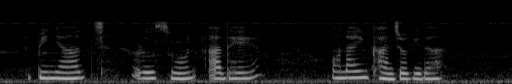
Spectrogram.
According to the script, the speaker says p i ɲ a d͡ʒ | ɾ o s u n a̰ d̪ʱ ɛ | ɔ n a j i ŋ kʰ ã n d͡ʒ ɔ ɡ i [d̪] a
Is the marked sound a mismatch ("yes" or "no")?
no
